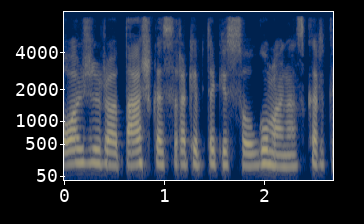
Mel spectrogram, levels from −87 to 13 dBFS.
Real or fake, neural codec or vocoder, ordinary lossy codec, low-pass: fake; codec, 16 kHz in and 24 kHz out, 1.1 kbps, FireRedTTS-2 codec; MP3, 64 kbps; 7.2 kHz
